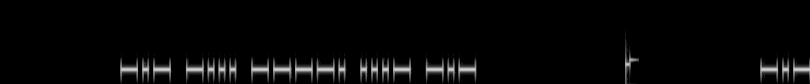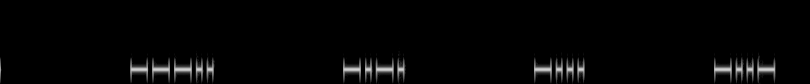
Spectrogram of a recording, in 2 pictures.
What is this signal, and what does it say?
Morse code, heard as a keyed tone, about 22 wpm, spaced as for 9 wpm, 700 Hz. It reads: KB9VK K8CBX
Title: USA Call Signs - 5 Characters - 8x Character Spacing - 22wpm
